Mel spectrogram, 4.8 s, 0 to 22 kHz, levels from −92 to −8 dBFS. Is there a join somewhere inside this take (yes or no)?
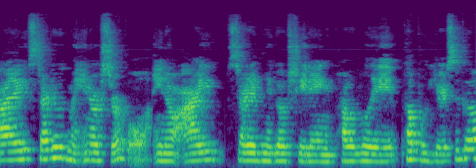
yes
